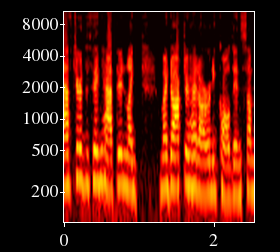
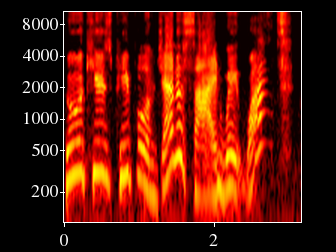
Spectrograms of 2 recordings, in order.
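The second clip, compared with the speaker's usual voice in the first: slow, drawn-out disbelief; surprised; 4 semitones higher, 4 dB louder, much slower than usual. Real, not acted. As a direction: stretch it out, baffled. Reacting to a chat comment.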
